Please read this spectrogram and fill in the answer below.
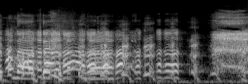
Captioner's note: laughs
